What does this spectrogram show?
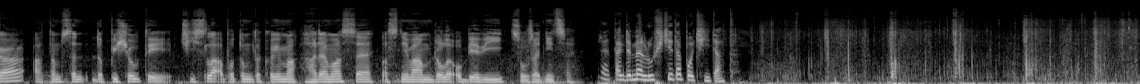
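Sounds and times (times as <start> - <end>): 
speech: 0.0 - 8.4
footsteps crunching on snow: 7.4 - 11.4.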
